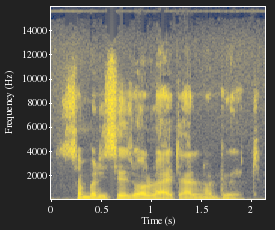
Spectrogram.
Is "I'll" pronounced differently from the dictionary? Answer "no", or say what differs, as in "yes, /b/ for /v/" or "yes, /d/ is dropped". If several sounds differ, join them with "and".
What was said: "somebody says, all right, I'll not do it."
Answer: no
